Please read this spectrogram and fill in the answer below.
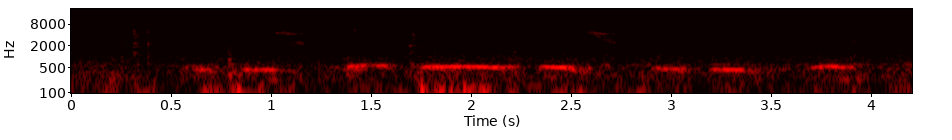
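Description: A bird cooing: a run of about eight low, held coos, one longer in the middle, starting just under a second in. Faint high chirps from small birds and a few soft clicks sit behind it.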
